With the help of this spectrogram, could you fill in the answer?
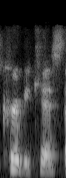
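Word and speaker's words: Kirkby: And phonetically, you had it right. It is Kirby Kiss. That K is silent. Some people get it on the first time. Some people don't. Some people do pronounce that K. But it's Kirby Kiss.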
